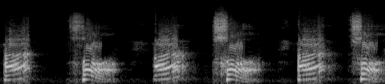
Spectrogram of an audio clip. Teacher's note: just পার্থক্যটা হচ্ছে আটা উচ্চারণ হবে কণ্ঠনালীর মধ্যখান থেকে, আর খটা উচ্চারণ হবে কণ্ঠনালীর শেষ ভাগ থেকে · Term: কণ্ঠনালী থেকে উচ্চারিত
